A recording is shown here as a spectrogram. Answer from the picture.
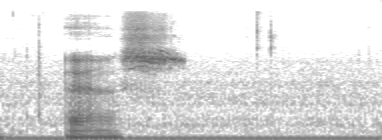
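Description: A few light clicks from a computer keyboard and mouse as shortcut keys are pressed, over a steady low hum.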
